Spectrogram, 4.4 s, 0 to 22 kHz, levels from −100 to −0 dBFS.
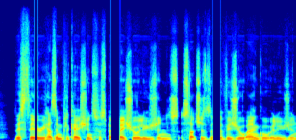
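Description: Three blocks of digital silence cut into the speech, at 0.52 s for 40 ms, 1.66 s for about 145 ms, and 3.19 s for 120 ms. The sound cuts out and back with no fade. The first is a brief gap, the longer two clear holes, likely from the output buffer not being filled in time.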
